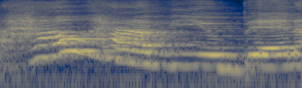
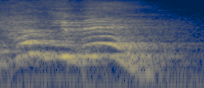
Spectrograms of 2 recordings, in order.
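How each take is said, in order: First: It is said slowly and calmly. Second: It is said quickly and hurriedly.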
